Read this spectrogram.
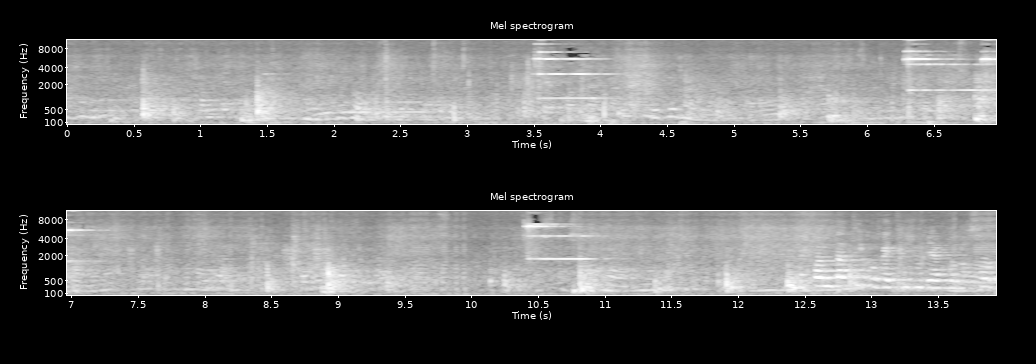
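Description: Young people talk quietly among themselves in an echoing hall.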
